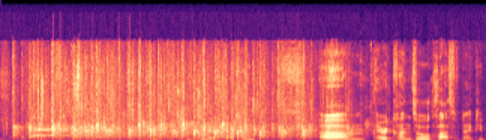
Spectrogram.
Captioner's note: audience applauding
